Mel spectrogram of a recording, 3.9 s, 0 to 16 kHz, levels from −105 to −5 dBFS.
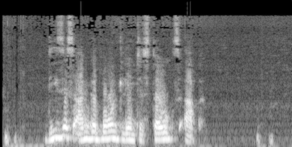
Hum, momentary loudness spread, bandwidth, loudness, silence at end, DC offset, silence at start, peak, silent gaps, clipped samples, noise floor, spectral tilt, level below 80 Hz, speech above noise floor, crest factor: none; 8 LU; 11.5 kHz; -10 LUFS; 0.25 s; under 0.1%; 0.05 s; 0 dBFS; none; under 0.1%; -46 dBFS; -6.5 dB/octave; -40 dBFS; 37 dB; 12 dB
